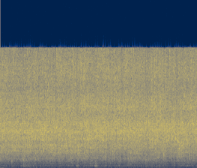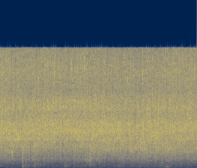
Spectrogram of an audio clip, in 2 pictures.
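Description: A wooden spatula scrapes and stirs meat in a frying pan.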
